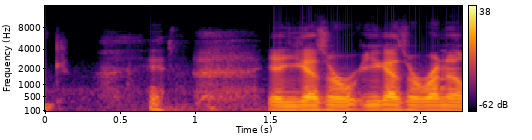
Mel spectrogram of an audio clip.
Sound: chuckles

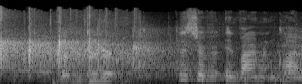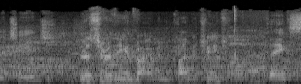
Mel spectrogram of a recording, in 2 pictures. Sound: applause

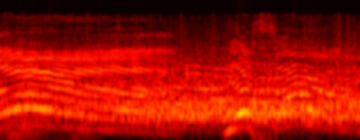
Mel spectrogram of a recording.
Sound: audience cheer and applaud

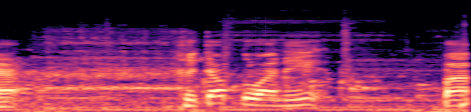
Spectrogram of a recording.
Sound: inhale

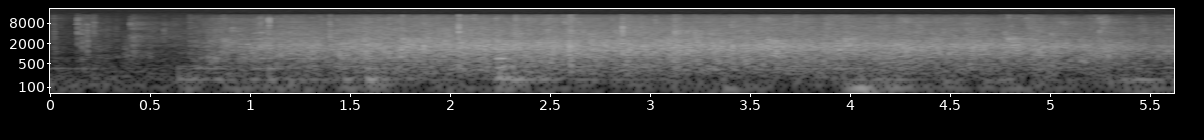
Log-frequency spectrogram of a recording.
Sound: clapping

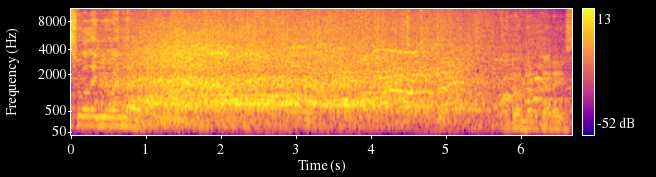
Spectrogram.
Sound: cheering

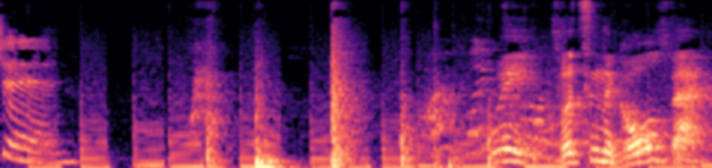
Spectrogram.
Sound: ball rattling

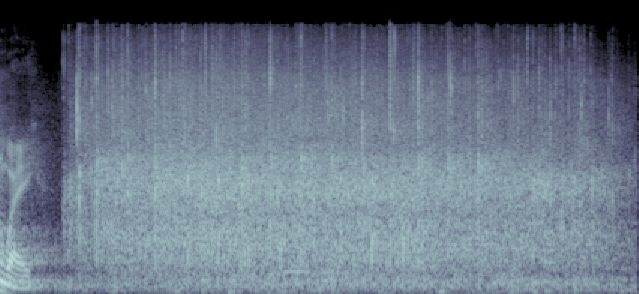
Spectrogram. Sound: audience applauding

